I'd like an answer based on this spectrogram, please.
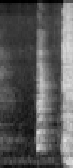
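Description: Two abrupt, explosive bursts of air, one quickly after the other; sneezing from hay fever.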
